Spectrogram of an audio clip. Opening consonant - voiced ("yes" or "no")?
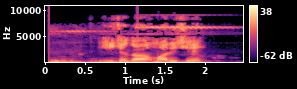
yes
